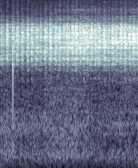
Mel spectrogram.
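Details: Agitated western diamondback rattlesnakes (Crotalus atrox) in steady, unbroken rattling, a high dry hiss-like buzz with fine rapid pulsing, nothing else heard.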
